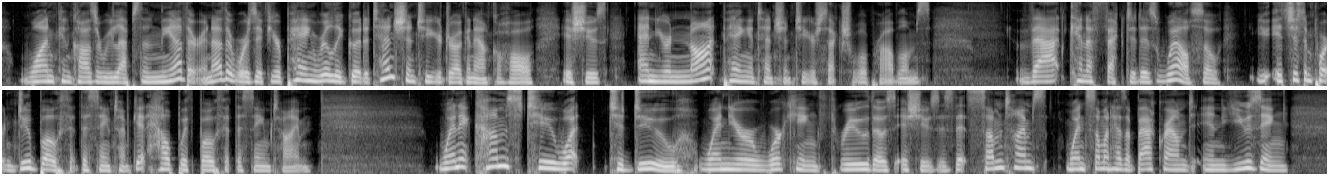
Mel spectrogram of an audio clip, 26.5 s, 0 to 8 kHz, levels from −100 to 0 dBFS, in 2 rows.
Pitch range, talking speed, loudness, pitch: 155-200 Hz, 180 wpm, -23 LUFS, 180 Hz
